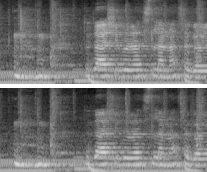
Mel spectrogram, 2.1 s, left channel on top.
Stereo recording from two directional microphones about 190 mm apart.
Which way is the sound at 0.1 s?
Centre (ahead or behind).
